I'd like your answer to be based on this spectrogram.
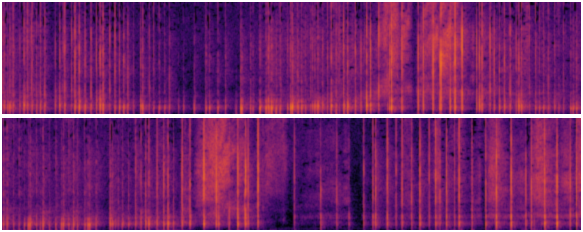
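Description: Fast fingertip tapping on the hardcover book "Vertrouw me, ik ben een verkoper" gives a dense stream of short, dry taps with a hollow midrange tone. The taps come in rapid bursts with brief pauses, and no voice is heard.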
